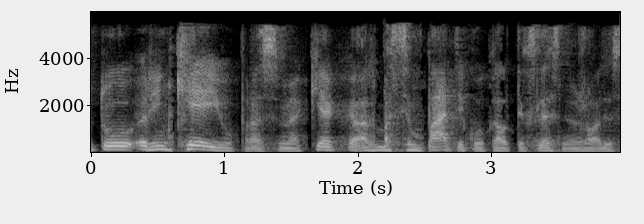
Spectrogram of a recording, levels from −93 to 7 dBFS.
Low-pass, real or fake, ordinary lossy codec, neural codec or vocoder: 5.4 kHz; real; AAC, 24 kbps; none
